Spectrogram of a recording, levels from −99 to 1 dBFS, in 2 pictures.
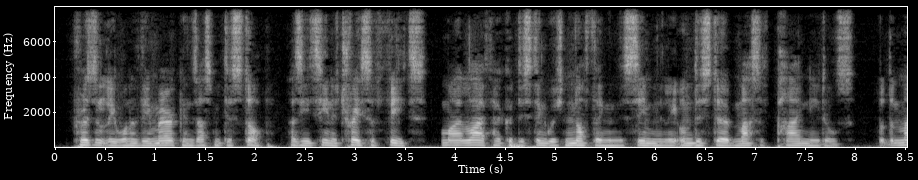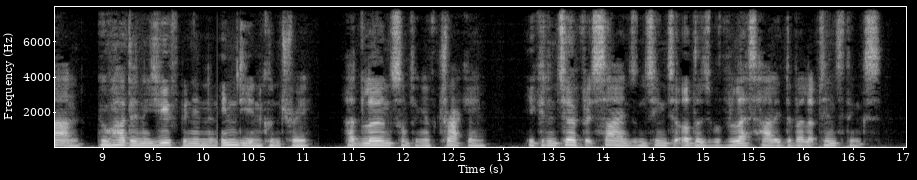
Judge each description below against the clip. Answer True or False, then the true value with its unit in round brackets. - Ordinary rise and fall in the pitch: False (2.1 semitones)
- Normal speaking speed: False (215 wpm)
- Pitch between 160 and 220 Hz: False (115 Hz)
